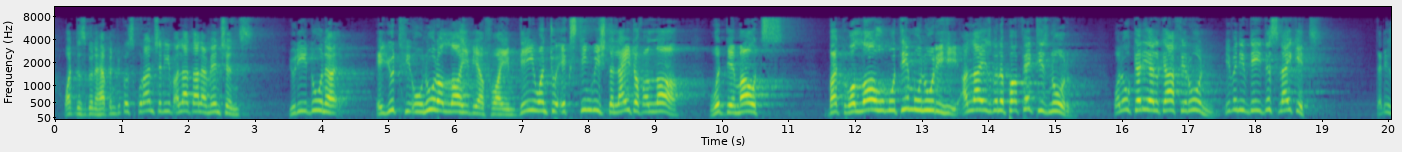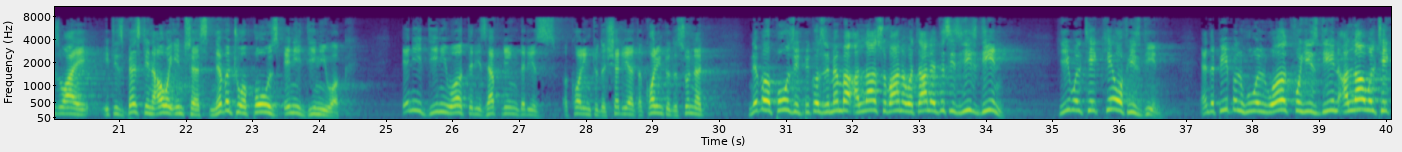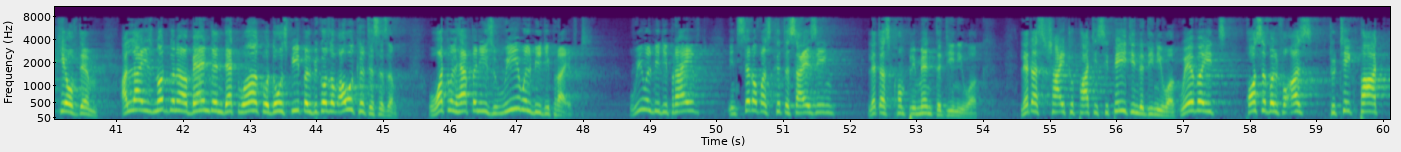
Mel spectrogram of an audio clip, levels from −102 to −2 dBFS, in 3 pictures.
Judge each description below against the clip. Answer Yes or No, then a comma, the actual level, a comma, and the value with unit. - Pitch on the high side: Yes, high, 235 Hz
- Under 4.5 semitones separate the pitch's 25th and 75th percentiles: No, average, 5.0 semitones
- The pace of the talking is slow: No, average, 160 wpm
